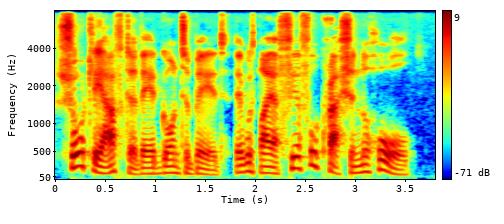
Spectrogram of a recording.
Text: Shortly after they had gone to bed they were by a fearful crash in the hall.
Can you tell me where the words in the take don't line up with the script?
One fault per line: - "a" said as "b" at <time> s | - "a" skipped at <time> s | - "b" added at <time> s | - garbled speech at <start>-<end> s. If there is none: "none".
none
